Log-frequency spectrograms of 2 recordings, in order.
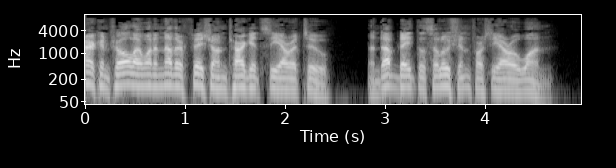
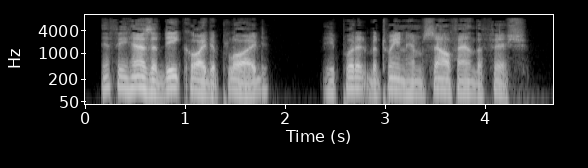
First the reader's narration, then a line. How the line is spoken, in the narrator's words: the captain said quietly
